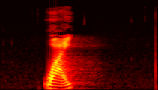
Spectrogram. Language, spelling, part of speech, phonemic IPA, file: Mon, ဝ, character / noun, /wɛ̤ʔ/, Mnw-ဝ.oga
- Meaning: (character) Wa, the twenty-ninth consonant of the Mon alphabet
